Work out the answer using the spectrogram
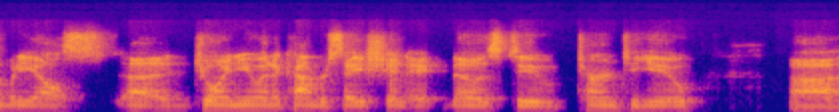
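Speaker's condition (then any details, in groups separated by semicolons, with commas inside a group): No condition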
